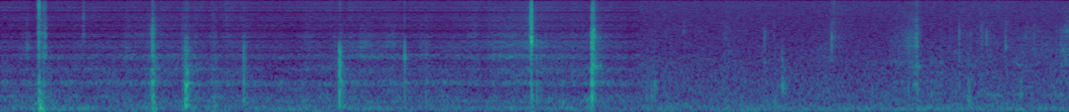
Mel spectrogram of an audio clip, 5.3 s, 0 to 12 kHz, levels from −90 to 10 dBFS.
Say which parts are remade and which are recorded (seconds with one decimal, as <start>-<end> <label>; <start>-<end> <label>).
0.0-3.2 remade; 3.2-5.3 recorded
